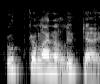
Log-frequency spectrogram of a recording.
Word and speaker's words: Uptalanaluta: And in the Yupik language, they have a word, Uptalanaluta is roughly how it's pronounced.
